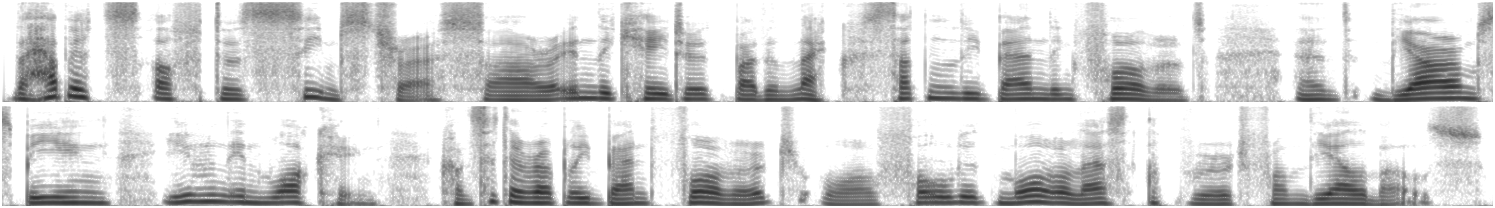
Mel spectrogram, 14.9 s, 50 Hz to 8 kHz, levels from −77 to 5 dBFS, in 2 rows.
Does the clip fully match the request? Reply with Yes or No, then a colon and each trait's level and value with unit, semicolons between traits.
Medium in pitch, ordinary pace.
No: medium, 145 Hz; slow, 130 wpm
